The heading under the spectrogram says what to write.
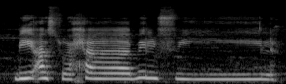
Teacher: باصحاب الفیل، یا کے اوپر کیا ہے سکون اور یا ساکین سے پہلے کیا ہے زیر، تو یہ یا مدہ ہوتی ہے، اس کو 1 الف کے برابر کھینچ کر پڑھنا چاہیے۔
